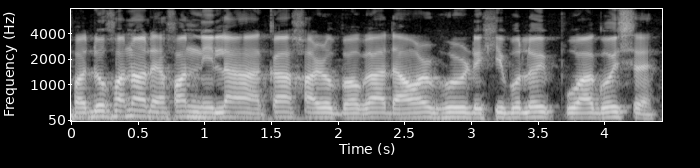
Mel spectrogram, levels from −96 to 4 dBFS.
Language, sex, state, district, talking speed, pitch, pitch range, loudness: Assamese, male, Assam, Sonitpur, 150 wpm, 130 Hz, 125-135 Hz, -14 LUFS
